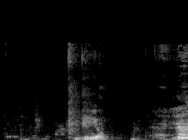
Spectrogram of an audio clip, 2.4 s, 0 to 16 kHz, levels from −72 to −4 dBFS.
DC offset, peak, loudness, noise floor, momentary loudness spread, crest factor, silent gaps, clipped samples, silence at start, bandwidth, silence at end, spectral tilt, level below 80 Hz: under 0.1%; -4 dBFS; -25 LUFS; -48 dBFS; 24 LU; 20 dB; none; under 0.1%; 0.1 s; 11.5 kHz; 0 s; -6.5 dB/octave; -54 dBFS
